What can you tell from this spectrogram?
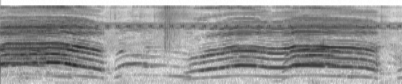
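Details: Angry male cats giving long drawn-out wailing meows, harmonic calls that rise and fall, three long yowls in a row with brief gaps, with a faint steady high-pitched whine in the background.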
